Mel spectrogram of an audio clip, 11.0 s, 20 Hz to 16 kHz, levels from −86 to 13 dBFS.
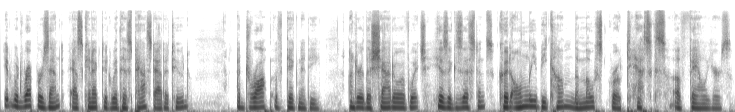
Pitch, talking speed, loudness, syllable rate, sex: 120 Hz, 150 wpm, -19 LUFS, 5.1 syllables/s, male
